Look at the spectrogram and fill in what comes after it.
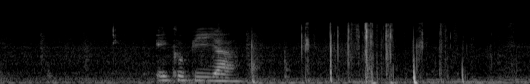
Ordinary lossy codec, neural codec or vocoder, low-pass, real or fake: none; none; 7.2 kHz; real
